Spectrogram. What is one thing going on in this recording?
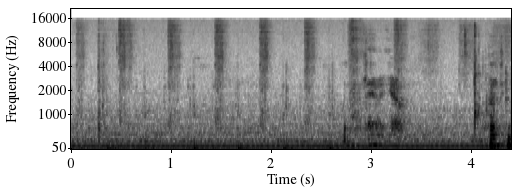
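Footsteps thud softly on grass at an even pace.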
